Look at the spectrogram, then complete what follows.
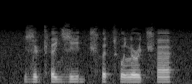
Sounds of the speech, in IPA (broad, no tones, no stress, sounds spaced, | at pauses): z i ʈʰ ɛ ʎ z i d t͡ʃʰ ə tʰ ʊ l ə˞ t͡ʃʰ æ̃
